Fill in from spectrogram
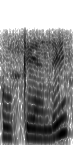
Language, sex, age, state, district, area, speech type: Telugu, female, 18-30, Telangana, Mancherial, rural, conversation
